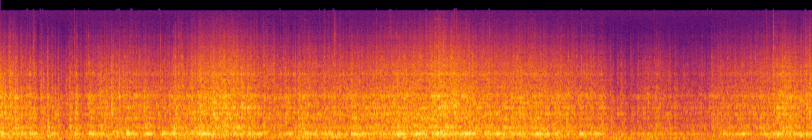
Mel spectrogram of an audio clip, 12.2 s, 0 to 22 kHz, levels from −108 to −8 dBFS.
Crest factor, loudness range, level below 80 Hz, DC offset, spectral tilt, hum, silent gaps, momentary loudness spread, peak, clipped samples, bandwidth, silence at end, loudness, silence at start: 16 dB; 6 LU; -34 dBFS; under 0.1%; -6 dB/octave; none; none; 11 LU; -2 dBFS; under 0.1%; 16 kHz; 0 s; -19 LUFS; 0 s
